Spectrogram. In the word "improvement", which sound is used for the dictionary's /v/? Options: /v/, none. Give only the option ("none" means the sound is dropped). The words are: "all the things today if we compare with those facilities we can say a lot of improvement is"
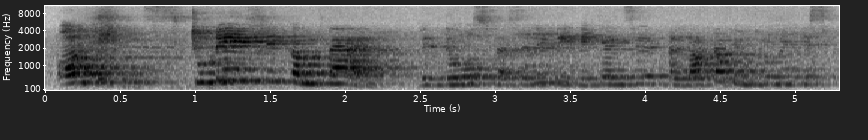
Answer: none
